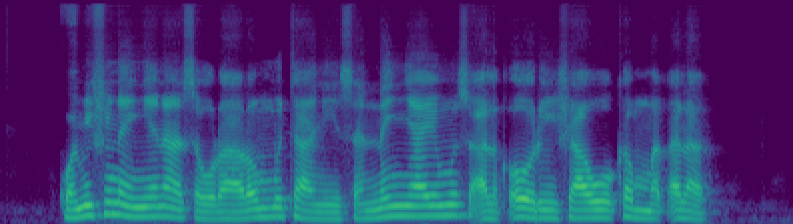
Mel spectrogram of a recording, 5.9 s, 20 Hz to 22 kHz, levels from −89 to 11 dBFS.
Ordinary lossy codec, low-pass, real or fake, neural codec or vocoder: none; none; fake; autoencoder, 48 kHz, 32 numbers a frame, DAC-VAE, trained on Japanese speech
